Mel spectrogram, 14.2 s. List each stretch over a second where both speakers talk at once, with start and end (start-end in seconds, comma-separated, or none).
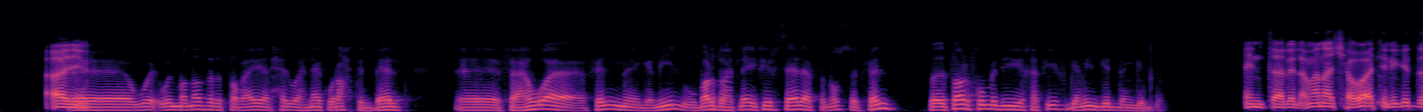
none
